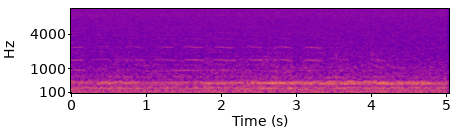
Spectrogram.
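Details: In an observation hive after a swarm has left, a honey bee queen pipes from inside her queen cell before emerging, a steady nasal tone over the hive's hum; queens pipe to locate rival queens.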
